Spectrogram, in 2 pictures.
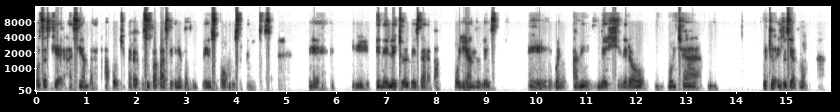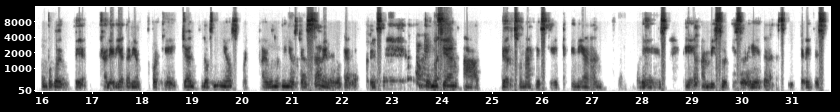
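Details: Adult man with real stuttering, speaking Spanish at a stuttering festival about his own experience of stuttering; stuttering.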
